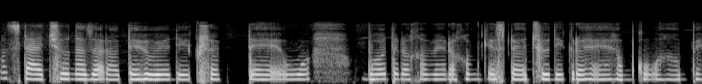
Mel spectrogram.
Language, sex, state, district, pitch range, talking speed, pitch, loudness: Hindi, female, Chhattisgarh, Raigarh, 230-240 Hz, 155 wpm, 235 Hz, -14 LUFS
